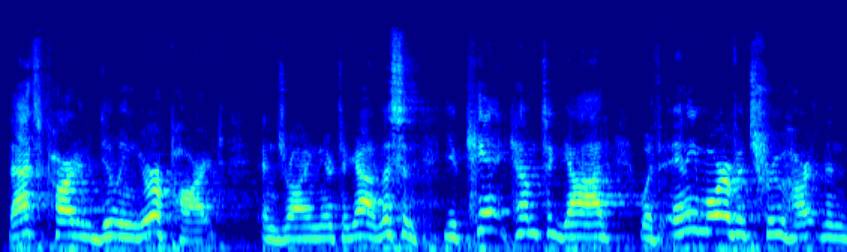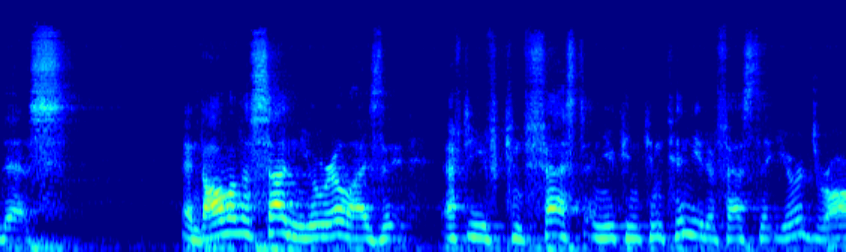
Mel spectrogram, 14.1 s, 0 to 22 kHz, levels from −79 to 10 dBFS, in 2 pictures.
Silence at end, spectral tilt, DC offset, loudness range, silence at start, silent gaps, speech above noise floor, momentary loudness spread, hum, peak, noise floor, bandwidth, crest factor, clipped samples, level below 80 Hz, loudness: 0 s; -4.5 dB/octave; under 0.1%; 7 LU; 0.05 s; none; 32 dB; 14 LU; none; -16 dBFS; -68 dBFS; 18 kHz; 20 dB; under 0.1%; -56 dBFS; -36 LUFS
